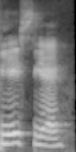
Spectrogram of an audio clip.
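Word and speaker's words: vaca: it like a chicken Baca but it's V is pronounced B in Spanish oh okay all right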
